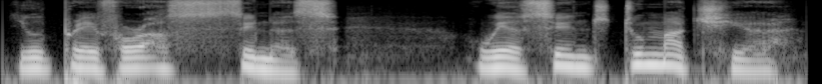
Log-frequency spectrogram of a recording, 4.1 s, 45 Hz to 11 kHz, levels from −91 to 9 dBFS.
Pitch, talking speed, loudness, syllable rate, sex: 125 Hz, 160 wpm, -15 LUFS, 4.4 syllables/s, male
